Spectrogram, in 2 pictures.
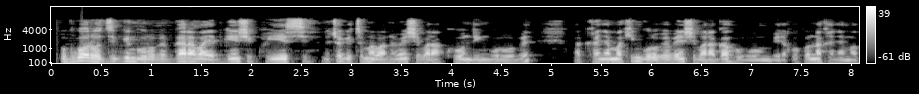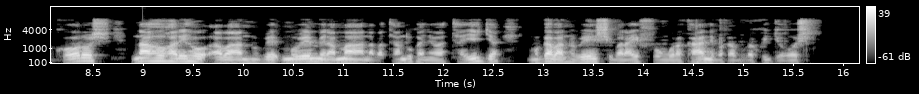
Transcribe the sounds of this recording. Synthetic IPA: ub̚ɡo̞ːɾo̞zib̚ɡiːŋɡuɾuβe̞b̚ɡaːɾaβaje̞bɡiːnʃikwiːsinit͡ʃo̞ɡitumaβaːn̥uβeːnʃiβaɾakʰuːndiŋɡuɾuβe̞ | akʰaɲamakiŋɡuɾuβe̞βe̞ːnʃiβaɾaɡahuɾuːmbiɾakukonakaɲamakʰo̞ɾo̞ʃe̥ | naɦo̞ɦaɾiɦo̞ʔaβaːn̥huβemuβe̞ːme̞ɾamaːnaβatʰaːndukaɲeβatʰajiɟa | muɡaβaːn̥huβe̞ːnʃiβaɾajifuːŋɡuɾakaːndiβakavuɡakwiɟo̞ːʃe̥

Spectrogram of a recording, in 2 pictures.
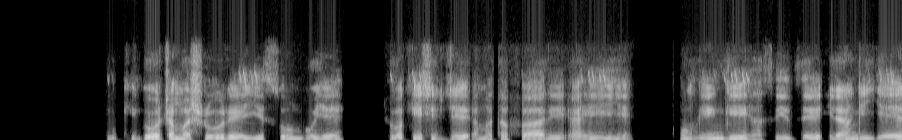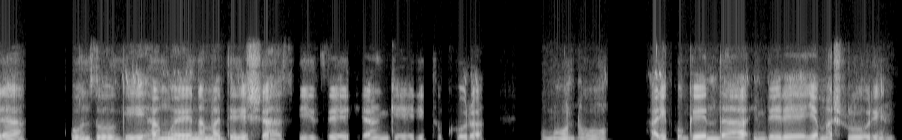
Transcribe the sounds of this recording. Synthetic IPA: mukʰiɡo̞t͡ʃamaʃuːɾe̞jiːsuːmbuje̞ | t͡ʃuːβakiʃid͡ʒe̞ʔamatafaːɾiʔahije̞ | kuːŋ̥iːŋɡiɦasize̞ʔiɾaːŋɡiɟe̞ɾa | kuːnzuːɡiɦamŋe̞namadiɾiʃaɦasize̞iɾaːŋɡe̞ɾitukʰuɾa | umuːn̥hu | aɾikuɡe̞ːndaimbe̞ɾe̞jamaʃuːɾe

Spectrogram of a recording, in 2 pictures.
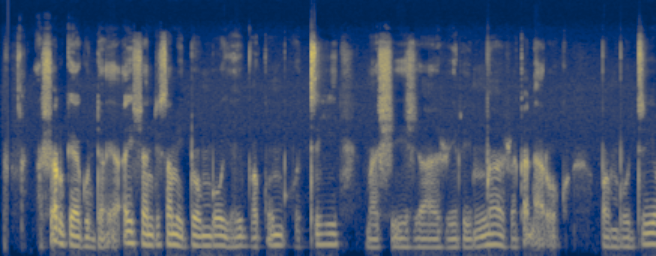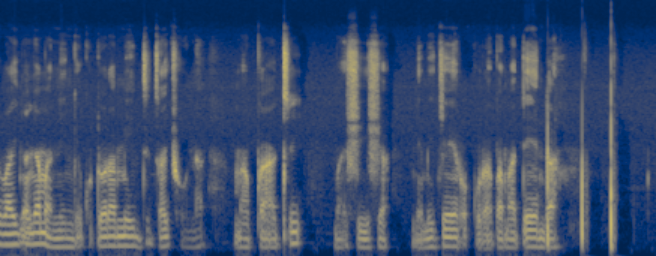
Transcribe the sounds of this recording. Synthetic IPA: aʃaɾukaak̬udʱaja̰ʔaiʃandisamito̞mbo̞jaib͡vakumbutʰʼimaʃiʒaʐirimaʐaka̰ɗa̰rʔo̰ːkḁ | pambutiʋaiɲa̰ɲamaniŋɡe̞ku̥to̞ɾamid͡zid͡zat͡ʃo̞na | maǃa̰tʼi | maʃiʃa | ne̞̰mit͡ʃe̞ro̞̰kura̰pamate̞ːnda

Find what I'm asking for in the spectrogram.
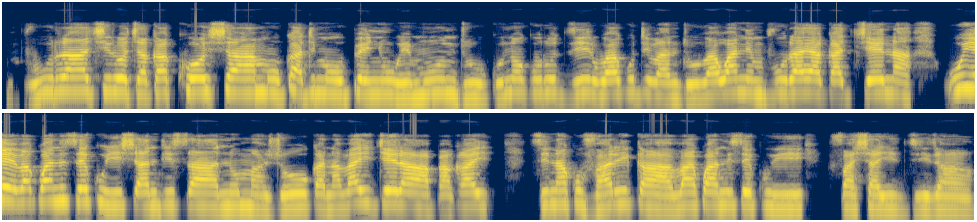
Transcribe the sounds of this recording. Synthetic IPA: ɱvurat͡ʃiɾo̞t͡ʃakakʰo̞ʃamukat̬imuupe̞ɲuɦwe̞muntʰukuno̞kuɾud͡zirwakut̬iʋantʰuʋawane̞ɱvuɾajakat͡ʃe̞nauje̞ʋakwanise̞kuiʃandisano̞maʐo̞kanaʋait͡ʃe̞ɾapakai | sinakuvʱaɾikaʋakwanise̞kui | faʃajid͡ziːra

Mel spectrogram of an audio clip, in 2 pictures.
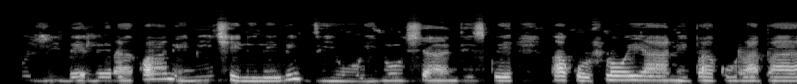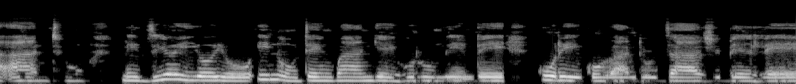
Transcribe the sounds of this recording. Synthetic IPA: kuʐibʱe̞ɮe̞ɾakwane̞mit͡ʃinine̞mid͡zijo̞ino̞ʃandiswepakuɬo̞jane̞pakurapaaːntʰumid͡zijo̞ijo̞jo̞ino̞te̞ŋɡwaŋɡe̞ɦurume̞nde̞kuɾikuʋandud͡zaʐibʱe̞ɮera

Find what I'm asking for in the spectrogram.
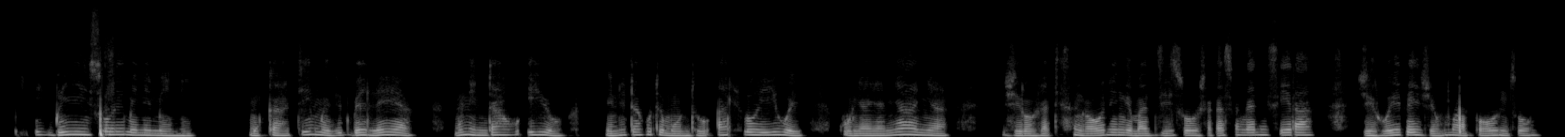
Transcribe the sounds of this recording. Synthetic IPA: iɡʱwiɲiso̞ɾemeneme̞ni | mukatimwe̞ʐibʱe̞ɮe̞ja | mune̞ndauʔijo̞ | ino̞itakutimuntʰuʔaɬo̞jiwe̞kuɲaɲaɲaɲa | ʐiɾo̞ʐati̥saŋɡaone̞ŋɡe̞mad͡ziso̞ʐakasaŋɡanisiɾʔa | ʐ̥irwe̞re̞ʐe̞mumabʱo̞ːnzo̞

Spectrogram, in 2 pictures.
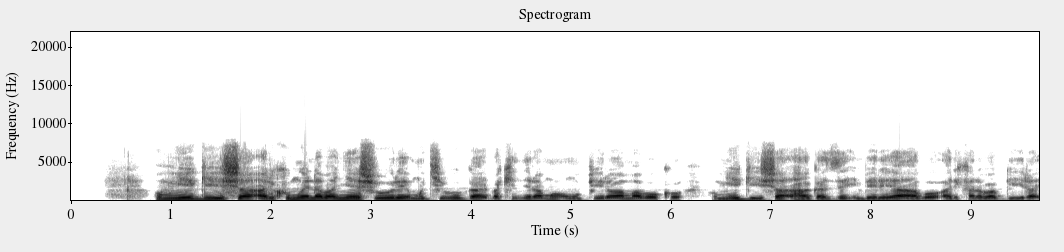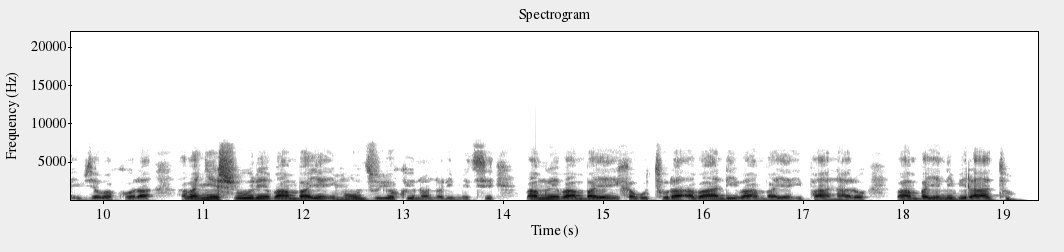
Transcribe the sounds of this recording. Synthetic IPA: umŋiːɡiːʃaʔaɾikʰumŋe̞naβaɲe̞ːʃuːɾe̞mukʰiβuɡaβakʰeneɾamŋo̞umupʰiːɾawamaβo̞kʰo̞ | umŋiːɡiːʃaːhaɡaze̞imbe̞ɾe̞jaːβo̞ʔaɾikaɾaβab̚ɡiːɾaivjo̞βakʰo̞ɾaː | βaɲe̞ːʃuːɾe̞βaːmbaje̞im̥huːnzujo̞kwiːno̞no̞ɾimit͡si | βamŋe̞βaːmbaje̞ikʰaβutʰuɾaʔaβaːndiβaːmbaje̞ʔipʰaːn̥haɾo̞ | βaːmbaje̞niβiɾaːtʰo̥

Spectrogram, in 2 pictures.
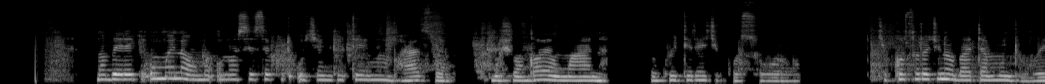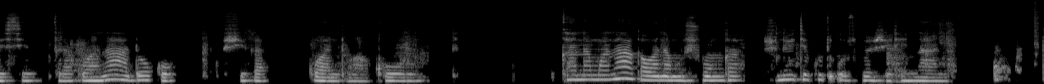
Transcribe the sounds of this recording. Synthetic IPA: muɓe̞ɾe̞kiʔumwe̞naɦumwe̞ʔuno̞sisekutiut͡ʃe̞ŋɡe̞te̞mumbʱwaso̞muʃo̞ŋɡawe̞mwana | wokuitiɾet͡ʃiko̞soːɾo̞ | t͡ʃiko̞so̞ɾo̞t͡ʃino̞ɓatamuntʰuwe̞se̞kub͡viɾakuwanaaɗo̞ko̞ | ku̥ʂika | kuʋantʰuʋakʰoːro | kanamwanaːkawanamuʃo̞ŋɡa | ʐ̥ino̞itekutiʔuzwe̞ʐirinaːni

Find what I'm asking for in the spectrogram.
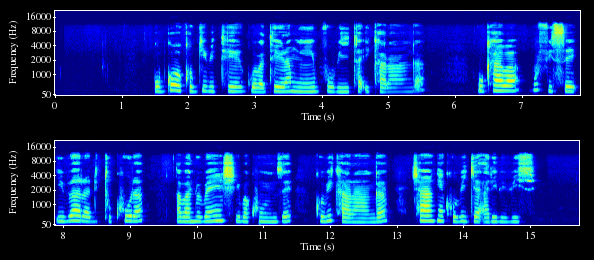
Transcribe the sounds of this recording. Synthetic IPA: ubɡo̞ːkʰo̞b̚ɡiβitʰe̞ɡwaβatʰe̞ːɾamŋiːvuβitʰaʔikʰaɾaːŋɡa̰ | βukʰaβaβufise̞ʔiβaɾaɾitʰukʰuɾaː | βaːn̥huβe̞ːnʃiβakʰuːnze̞ | kʰuβikʰaɾaːŋɡa | t͡ʃaːŋɦe̞kʰuβiɟaʔaɾiβiβisi̥

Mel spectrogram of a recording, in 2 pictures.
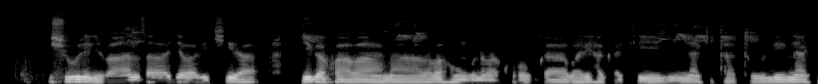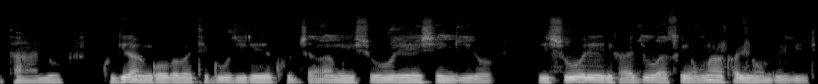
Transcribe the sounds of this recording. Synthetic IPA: iʃuɾe̞ɾiβaːnzaɾɟaβaβikʰiɾa | jiːɡakwaːβaːnaβaβaɦuːŋɡunaβakʰo̞ːb̚ɡaβaɾiɦaɡ̥atʰijiːmɲaːki̥tʰatʰuniːmɲaːkitʰaːnu | kʰuɡiɾaŋɡo̞βaβatʰeɡuɾiɾe̞kʰud͡ʒa̰mŋiːʃuːɾe̞ʃiːŋɡiɾo̞ | iʃuːɾe̞ɾikaaɾɟuːβat͡swe̞umŋaːkawiβihuːmbiβiβiɾi

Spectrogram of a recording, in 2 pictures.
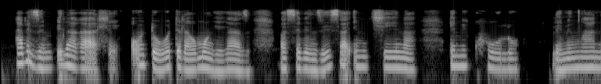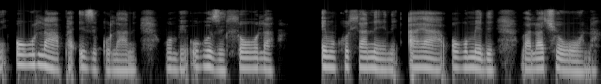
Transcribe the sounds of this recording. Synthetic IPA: aβɛzempʼilaɣa̰ɬɛ̰ | ɔ̰d̥ʱɔɣɔtʼɛlawumoŋiɣaziβasɛβend͡zʱisa̰ʔimit͡ʃʼinaemikʰulu | lʔḛmiŋ͡ǀanɛ̰oɣulapʰa̰ʔiziɡ̥ʱulanɛɣumbʱɛ̰ʔuɣuzɛɬɔla | emikʰuɬanenḭajaoɣumɛlɛβa̰lwat͡ʃʼwɛwɔːna

